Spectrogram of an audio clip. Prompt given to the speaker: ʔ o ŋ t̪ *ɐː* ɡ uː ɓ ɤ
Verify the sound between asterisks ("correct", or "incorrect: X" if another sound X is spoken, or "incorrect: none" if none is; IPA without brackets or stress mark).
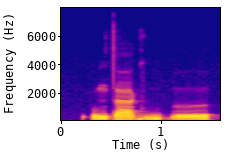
incorrect: aː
